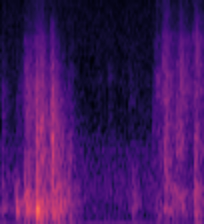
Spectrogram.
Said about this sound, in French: Va à son tiroir,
